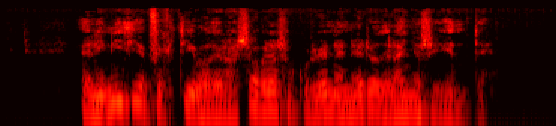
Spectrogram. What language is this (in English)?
Spanish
